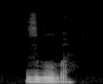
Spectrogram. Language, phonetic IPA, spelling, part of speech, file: Polish, [ˈzɡuba], zguba, noun, LL-Q809 (pol)-zguba.wav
